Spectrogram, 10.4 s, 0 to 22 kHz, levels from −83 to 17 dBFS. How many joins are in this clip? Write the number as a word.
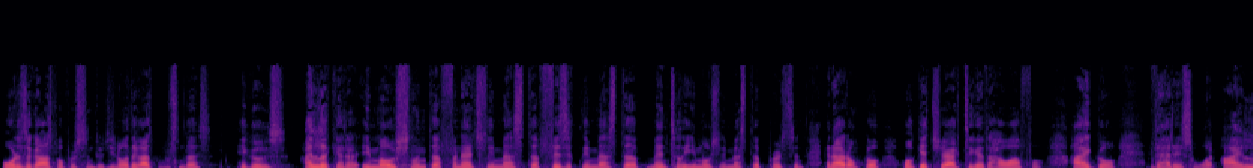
three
